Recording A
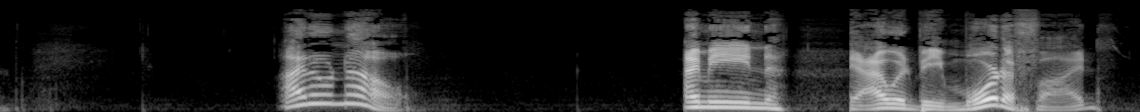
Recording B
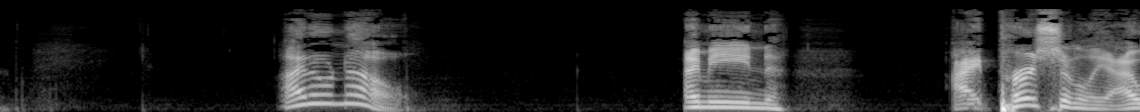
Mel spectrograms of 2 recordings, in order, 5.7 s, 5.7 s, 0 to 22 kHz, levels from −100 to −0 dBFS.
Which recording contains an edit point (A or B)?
A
